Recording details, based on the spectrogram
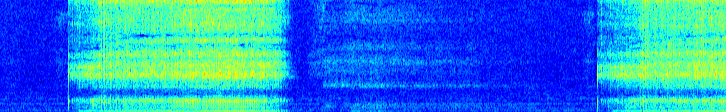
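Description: Two loud, harsh, rattling snores on the in-breath, about four seconds apart, with quiet out-breaths between; ordinary loud snoring.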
